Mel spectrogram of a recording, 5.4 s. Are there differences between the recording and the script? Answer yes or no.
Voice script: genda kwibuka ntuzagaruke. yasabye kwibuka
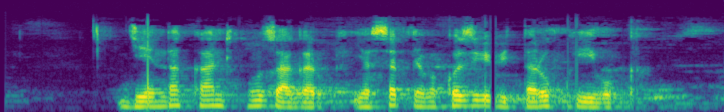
yes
